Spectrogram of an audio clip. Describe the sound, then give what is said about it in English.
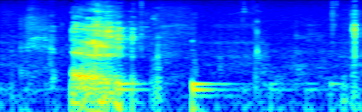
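A loud burp rumbles out for about half a second, followed by a shorter, croaky second belch; no one speaks, just faint background noise. “Dude, my episode burp.”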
